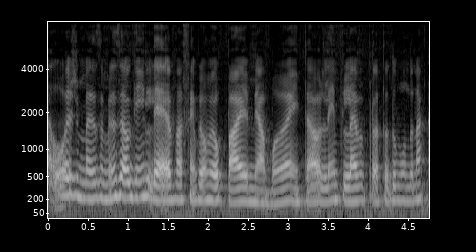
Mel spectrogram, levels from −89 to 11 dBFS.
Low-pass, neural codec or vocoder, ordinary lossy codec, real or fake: none; codec, 16 kHz, 16 kbps, FunCodec, trained on Chinese and English, 50 frames a second; none; fake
